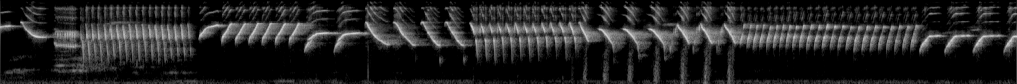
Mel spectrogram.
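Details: Local canary (kenari lokal) in nonstop song meant to coax other birds into singing; varied phrases of fast upslurred whistles, buzzy trills and sharp clicks, with almost no pauses.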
